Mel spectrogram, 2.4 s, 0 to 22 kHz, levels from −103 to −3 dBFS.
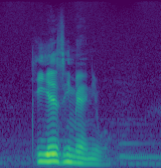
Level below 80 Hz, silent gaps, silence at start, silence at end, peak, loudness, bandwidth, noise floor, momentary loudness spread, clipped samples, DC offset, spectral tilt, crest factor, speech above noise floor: -80 dBFS; none; 0.55 s; 0.9 s; -16 dBFS; -32 LUFS; 12 kHz; -66 dBFS; 19 LU; under 0.1%; under 0.1%; -6.5 dB/octave; 18 dB; 34 dB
